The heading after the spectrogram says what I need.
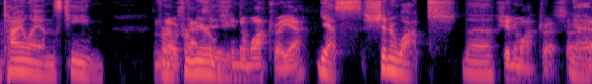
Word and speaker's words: Shinawatra: Shinawatra, yeah? Yes, Shinawat. Shinawatra, sorry. Shinawatra? You don't pronounce the RA? Okay, Shinawatra. Okay, thank you. I've been saying Shinawatra my entire life, so Shinawat.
